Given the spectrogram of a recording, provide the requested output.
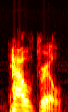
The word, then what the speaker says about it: Caldril: Caldril. Yeah, yeah. Do you pronounce it that way? Caldril. Caldril. Yeah, yeah. Caldril.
